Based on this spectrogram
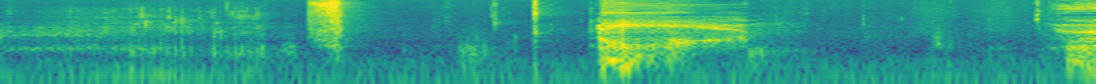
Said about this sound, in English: Quick sip of coffee. Coffee break, boss. Don't mind me, boss.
